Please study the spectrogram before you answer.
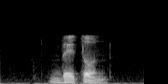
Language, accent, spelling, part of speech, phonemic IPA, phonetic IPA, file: Armenian, Eastern Armenian, բետոն, noun, /beˈton/, [betón], Hy-բետոն.ogg
- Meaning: concrete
